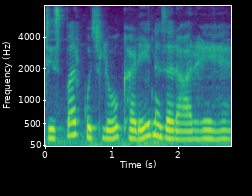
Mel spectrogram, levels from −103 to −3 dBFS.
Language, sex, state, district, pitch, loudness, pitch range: Hindi, female, Chhattisgarh, Raipur, 190 Hz, -16 LUFS, 180-210 Hz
